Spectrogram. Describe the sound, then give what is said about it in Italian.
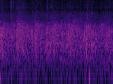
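Applause from the audience at a Sunday gathering, honouring women who attended a retreat: a steady, dense patter of many hands clapping, continuous and fairly soft throughout. “Vogliamo fare un applauso a loro per quello che è stata la loro scelta.”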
